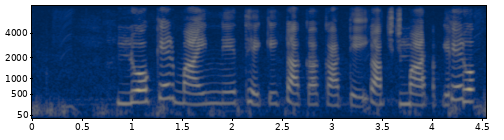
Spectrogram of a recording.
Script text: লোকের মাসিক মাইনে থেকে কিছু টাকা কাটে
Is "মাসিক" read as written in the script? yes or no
no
